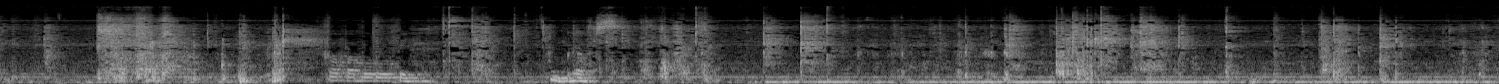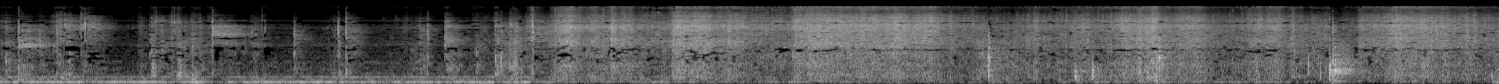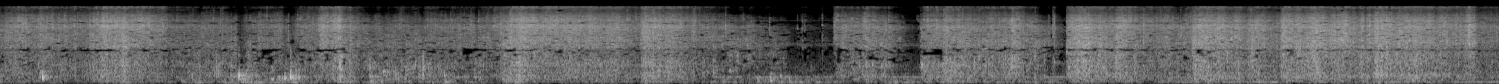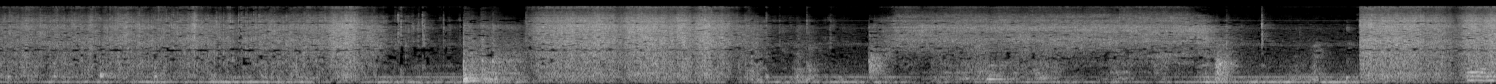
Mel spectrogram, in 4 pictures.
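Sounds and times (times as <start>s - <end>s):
plastic bag crinkling: 13.0s - 53.5s, 58.5s - 59.9s.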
